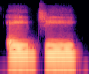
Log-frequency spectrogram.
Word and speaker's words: Aguirre: It's not spelled with a Y. then my last name is Aguirre. So it's Aguirre.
